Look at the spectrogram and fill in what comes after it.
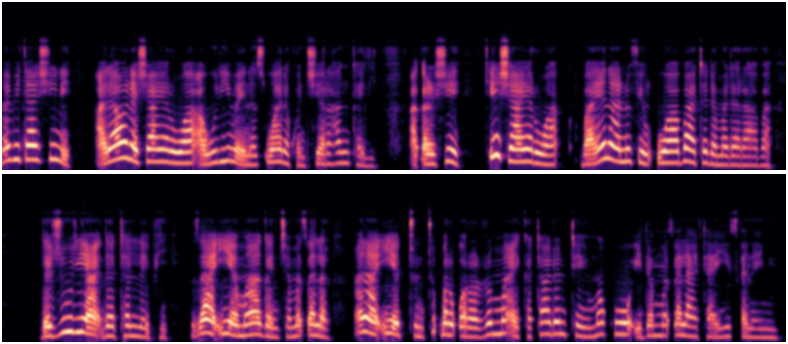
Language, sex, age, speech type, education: Hausa, female, 60+, spontaneous, tertiary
